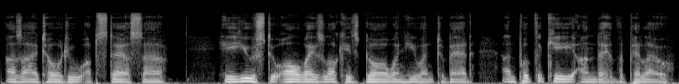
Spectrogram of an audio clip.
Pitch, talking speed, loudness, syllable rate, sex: 110 Hz, 220 wpm, -18 LUFS, 4.9 syllables/s, male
